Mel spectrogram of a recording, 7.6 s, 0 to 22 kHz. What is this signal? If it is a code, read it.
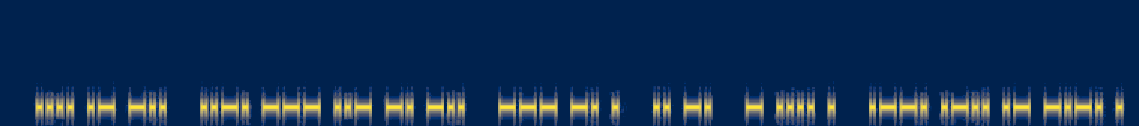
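Morse code, heard as a keyed tone, about 34 wpm, 600 Hz. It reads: HAD FOUND ONE IN THE PLACE
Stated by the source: Morse practice at 35 wpm from CW med Gnister, sending Ken Follett's novel Never in English.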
